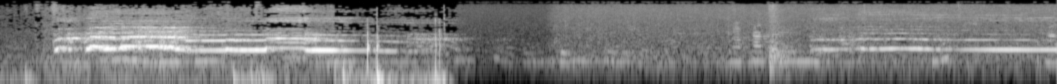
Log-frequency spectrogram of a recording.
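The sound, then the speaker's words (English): A rooster crows in the fortress at Berat, Albania: a long, loud, harsh crow rings out first, then a quieter stretch follows with softer, fainter calls. “here's the sound of a rooster that we heard in the fortress at Berat.”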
